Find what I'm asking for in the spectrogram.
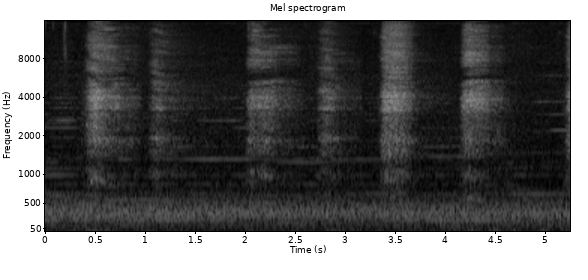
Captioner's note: Connie gasps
